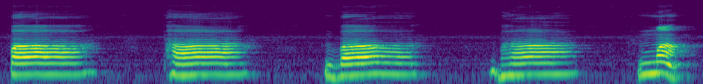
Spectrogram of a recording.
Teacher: हर एक वर्ण के उच्चारण में हमारे दोनों ओंठ आपस में बंद हो जाते, चिपक जाते हैं। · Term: ओष्ठ व्यंजन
